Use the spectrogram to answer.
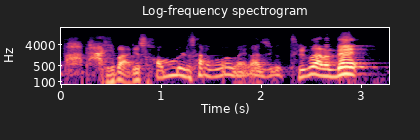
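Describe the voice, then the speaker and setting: A man's voice: high-pitched, moderate pace, vocal fry, slightly rough. A middle-aged Korean man preaching a sermon as pastor, with a light Chungcheong dialect, telling stories and acting out conversations, sometimes dropping to a whisper. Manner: animated storytelling, acting out dialogues, dropping to whispers.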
